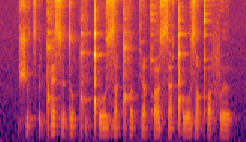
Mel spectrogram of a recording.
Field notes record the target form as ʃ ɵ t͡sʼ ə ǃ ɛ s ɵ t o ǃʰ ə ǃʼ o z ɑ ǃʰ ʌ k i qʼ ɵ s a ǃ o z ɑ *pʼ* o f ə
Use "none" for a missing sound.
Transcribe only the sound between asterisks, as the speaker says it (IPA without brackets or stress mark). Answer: qʼ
